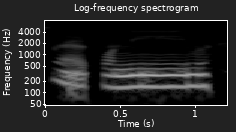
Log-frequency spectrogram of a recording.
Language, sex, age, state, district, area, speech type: Assamese, female, 30-45, Assam, Sivasagar, rural, spontaneous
